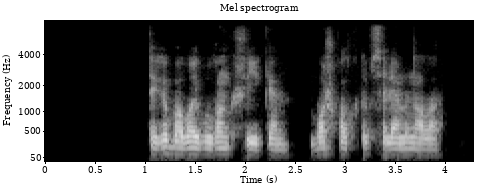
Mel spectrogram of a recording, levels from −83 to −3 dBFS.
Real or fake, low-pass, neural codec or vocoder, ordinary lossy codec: real; 7.2 kHz; none; AAC, 48 kbps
